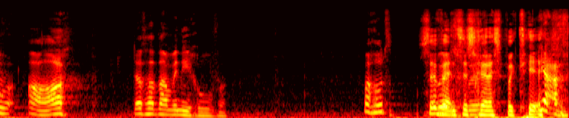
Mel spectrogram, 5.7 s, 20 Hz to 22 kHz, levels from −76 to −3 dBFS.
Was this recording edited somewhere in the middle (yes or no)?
no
